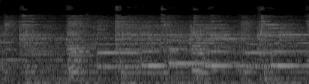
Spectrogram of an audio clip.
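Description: Live rock band playing an instrumental jam: sustained electric guitar lines over drums and a heavy bass low end, recorded from the audience in an arena.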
